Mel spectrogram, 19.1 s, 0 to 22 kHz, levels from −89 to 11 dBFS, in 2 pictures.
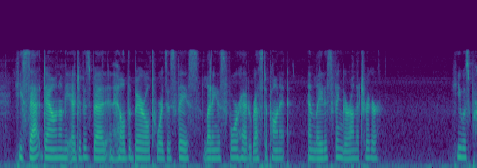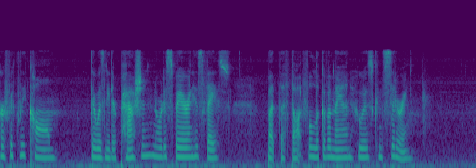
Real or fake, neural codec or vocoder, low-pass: real; none; 7.2 kHz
